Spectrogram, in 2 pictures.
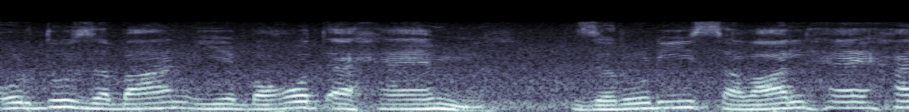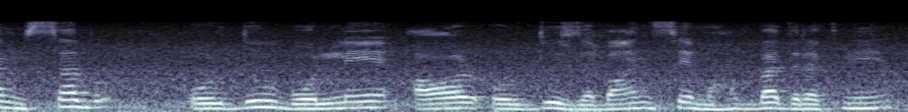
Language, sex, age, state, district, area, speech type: Urdu, male, 18-30, Bihar, Purnia, rural, spontaneous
